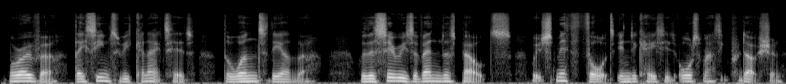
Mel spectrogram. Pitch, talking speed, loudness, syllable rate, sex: 135 Hz, 175 wpm, -17 LUFS, 6.0 syllables/s, male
